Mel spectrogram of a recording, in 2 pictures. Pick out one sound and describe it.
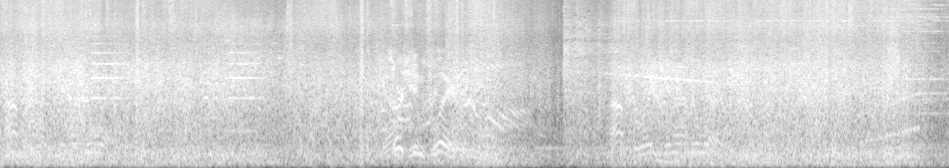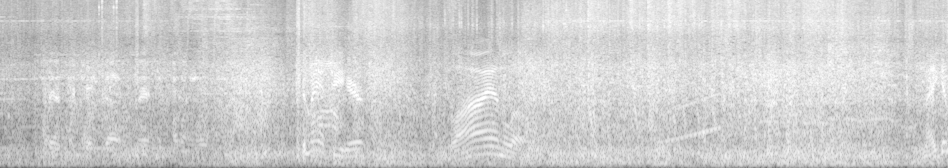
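Gunfire rattles in a game battle.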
